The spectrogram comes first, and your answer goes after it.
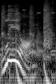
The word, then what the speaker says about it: Leon: Or more accurately, Leon. Oh, Leon. It's pronounced Leon in English, I forgot.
